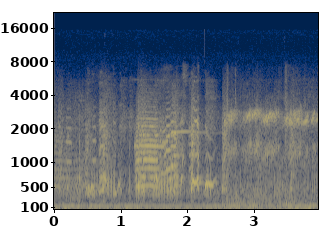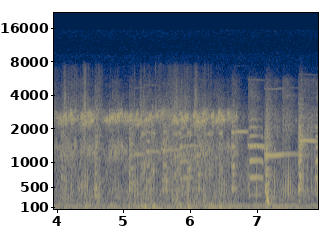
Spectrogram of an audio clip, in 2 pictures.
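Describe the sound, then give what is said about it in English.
Frogs croak in a film scene, a dense chorus of overlapping croaks and trills that runs continuously throughout, with no voices over it. “Every couple minutes, just to establish that there are frogs all over the place.”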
